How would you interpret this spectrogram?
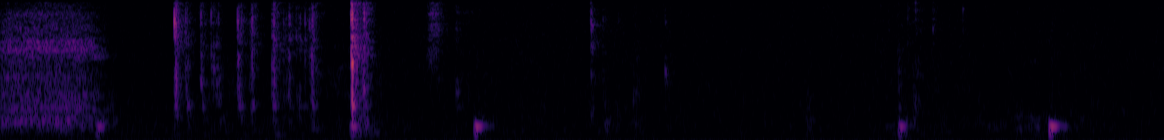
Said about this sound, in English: I could type properly, that would be great. My fingers seem to be a little bit large for my keyboard. Sorry.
